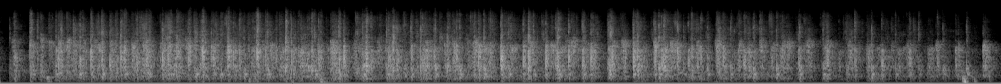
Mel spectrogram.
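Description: A roomful of people applauding: many hands clapping in a dense, steady patter that starts abruptly and eases off just before the end.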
